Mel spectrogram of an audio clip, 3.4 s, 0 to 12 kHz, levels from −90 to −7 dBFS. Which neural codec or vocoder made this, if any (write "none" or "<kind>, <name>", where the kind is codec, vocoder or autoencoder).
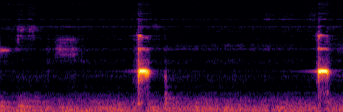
codec, SNAC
